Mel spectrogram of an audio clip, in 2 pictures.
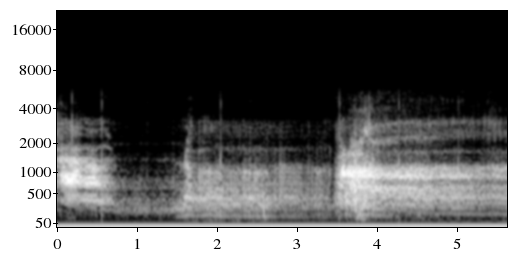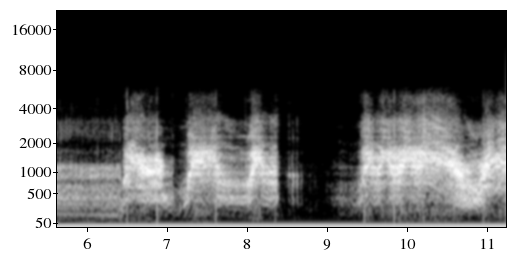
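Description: A cougar gives a series of harsh, raspy growls and snarls, about five rough bursts over eleven seconds with short pauses between them.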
